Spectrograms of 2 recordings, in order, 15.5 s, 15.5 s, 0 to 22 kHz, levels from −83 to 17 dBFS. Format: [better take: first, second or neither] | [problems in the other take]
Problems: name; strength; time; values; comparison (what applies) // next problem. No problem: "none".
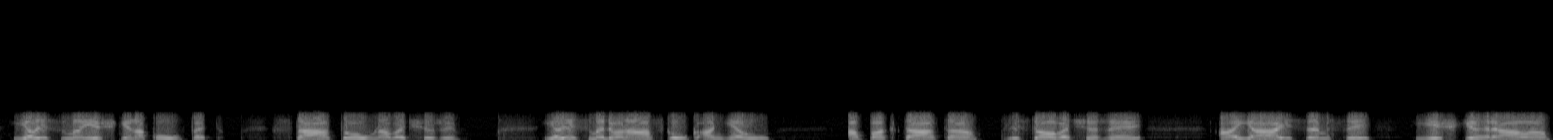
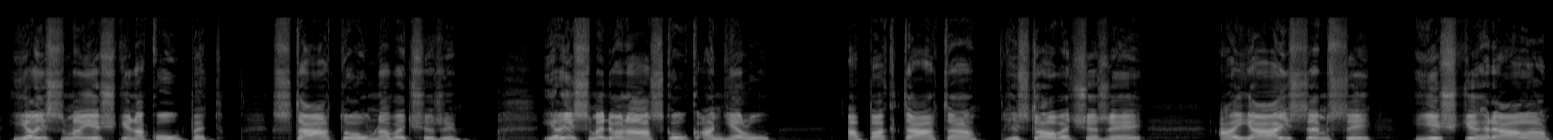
second | phone-call audio; poor line; nothing above 4 kHz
